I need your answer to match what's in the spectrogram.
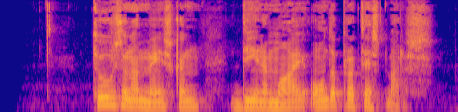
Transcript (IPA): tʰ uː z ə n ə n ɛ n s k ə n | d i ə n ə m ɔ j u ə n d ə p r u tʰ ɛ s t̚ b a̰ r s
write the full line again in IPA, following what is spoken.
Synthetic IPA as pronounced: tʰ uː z ə n ə m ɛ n s k ə n | d i ə n ə m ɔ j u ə n d ə p r o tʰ ɛ s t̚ m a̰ r s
